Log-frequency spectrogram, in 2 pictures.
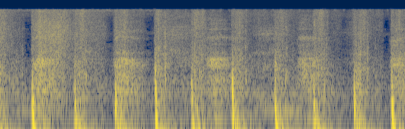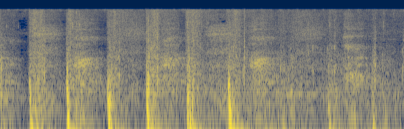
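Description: Footsteps thud quickly and steadily through grass.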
